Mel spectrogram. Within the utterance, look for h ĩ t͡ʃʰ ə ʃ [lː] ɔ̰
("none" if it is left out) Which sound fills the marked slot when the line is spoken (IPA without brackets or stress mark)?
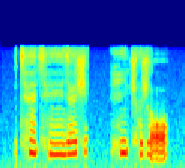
l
